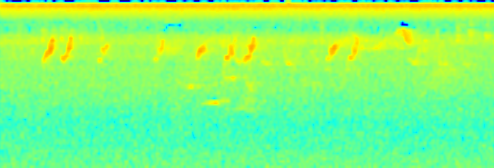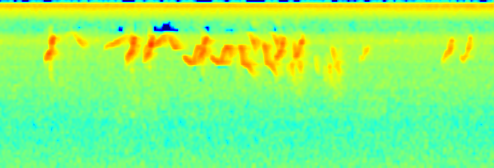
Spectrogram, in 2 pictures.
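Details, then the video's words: Sayaca tanager fledgling fallen from the nest calling: high, thin chirps and short squeaky notes scattered through the clip, growing denser and louder in a burst near the middle, over a steady hiss of background noise. "SANHAÇO-CINZENTO filhote caiu do ninho (THRAUPIS SAYACA), SAYACA TANAGER, PIPIRA-AZUL, SANHAÇU."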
